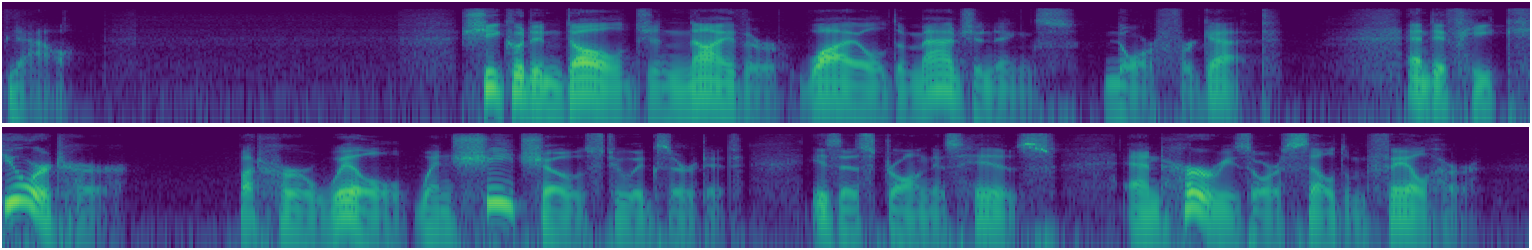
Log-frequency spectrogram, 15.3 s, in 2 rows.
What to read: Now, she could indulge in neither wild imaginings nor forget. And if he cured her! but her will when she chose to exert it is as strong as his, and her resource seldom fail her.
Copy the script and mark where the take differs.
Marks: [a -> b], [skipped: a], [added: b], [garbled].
Now, she could indulge in neither wild imaginings nor forget. And if he cured her! but her will when she chose to exert it is as strong as his, and her resource seldom fail her.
